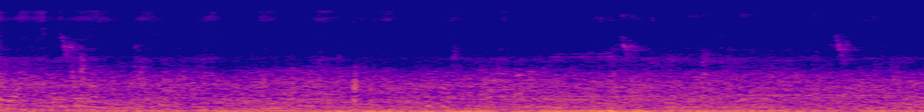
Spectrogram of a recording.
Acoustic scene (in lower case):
residential area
